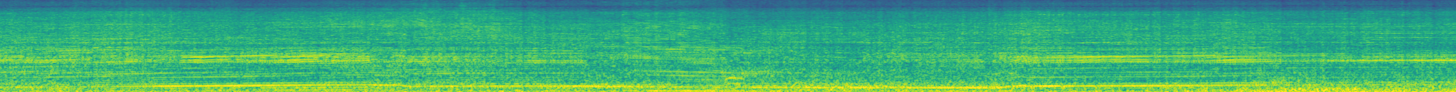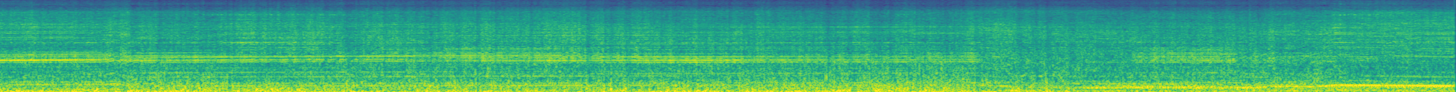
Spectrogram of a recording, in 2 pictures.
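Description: Yamaha sport motorcycle's engine running at road speed, its note stepping down and back up a few times as the throttle and gears change, over steady wind noise on the microphone.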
